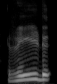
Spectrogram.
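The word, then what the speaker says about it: read: अच्छा, जो रीड की वर्ब की तीनों फॉर्म होती है ना, रीड, रेड, रेड होती है, बस इसका लिखने का तरीका एकदम सेम होता है, लेकिन इसकी प्रोनाउंसिएशन डिफरेंट होती है।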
